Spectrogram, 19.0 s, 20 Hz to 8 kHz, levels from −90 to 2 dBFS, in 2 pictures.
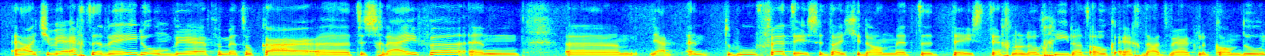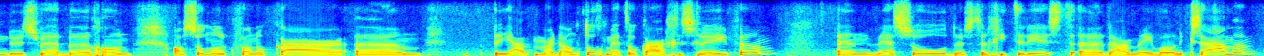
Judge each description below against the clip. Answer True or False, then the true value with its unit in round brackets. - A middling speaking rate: True (190 wpm)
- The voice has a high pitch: True (205 Hz)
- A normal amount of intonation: False (2.0 semitones)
